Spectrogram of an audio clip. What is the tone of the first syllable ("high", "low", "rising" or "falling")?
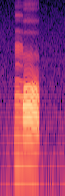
falling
